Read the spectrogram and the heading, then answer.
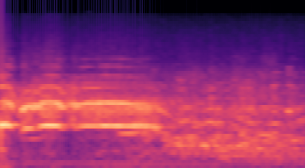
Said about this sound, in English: No, no, that's the rooster. It's morning.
